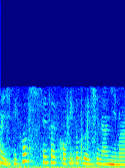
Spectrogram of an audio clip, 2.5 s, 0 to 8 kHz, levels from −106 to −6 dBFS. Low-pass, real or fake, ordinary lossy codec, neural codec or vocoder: 7.2 kHz; fake; AAC, 16 kbps; codec, 16 kHz in and 24 kHz out, 2.2 kbps, FireRedTTS-2 codec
